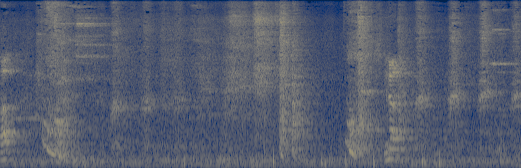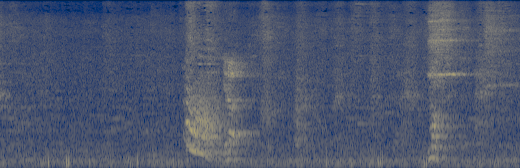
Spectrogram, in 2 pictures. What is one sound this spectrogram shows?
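Young men shout loud encouragement nearby in an echoing room.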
